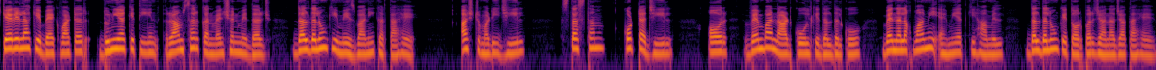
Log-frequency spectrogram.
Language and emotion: Urdu, neutral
